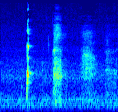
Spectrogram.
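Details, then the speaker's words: Newborn boy only a couple of days old, in hospital: a sharp, sudden loud hiccup followed by softer breathy catches; newborn hiccups. "poor little boy po baby they're so loud feels like they hurt"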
